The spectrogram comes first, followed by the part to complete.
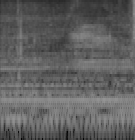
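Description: A motor running steadily: a low, even hum made of several steady tones.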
